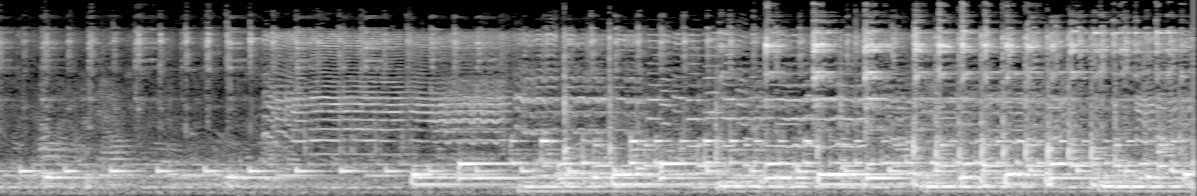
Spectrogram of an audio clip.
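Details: Traditional music with rattles, percussion and melodic instruments playing throughout, with faint speech; no animal voice.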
